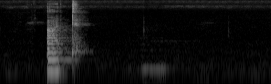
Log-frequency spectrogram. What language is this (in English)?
Assamese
